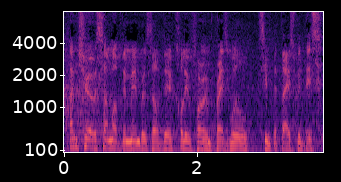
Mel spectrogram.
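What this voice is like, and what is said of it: Thick foreign accent. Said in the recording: “His English is not great ... my thick accent”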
